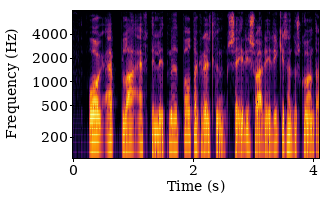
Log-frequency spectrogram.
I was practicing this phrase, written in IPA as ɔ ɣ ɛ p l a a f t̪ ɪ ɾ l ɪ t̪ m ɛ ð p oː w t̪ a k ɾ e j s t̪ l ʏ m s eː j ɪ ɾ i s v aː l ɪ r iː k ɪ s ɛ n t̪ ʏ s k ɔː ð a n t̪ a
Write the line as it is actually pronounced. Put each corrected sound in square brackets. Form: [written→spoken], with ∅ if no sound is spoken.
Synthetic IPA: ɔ ɣ ɛ p l a [a→ɛ] f t̪ ɪ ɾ l ɪ t̪ m ɛ ð p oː w t̪ a k ɾ e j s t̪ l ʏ m s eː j ɪ ɾ i s v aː [l→ɾ] ɪ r iː [k→c] ɪ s ɛ n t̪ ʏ s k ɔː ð a n t̪ a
